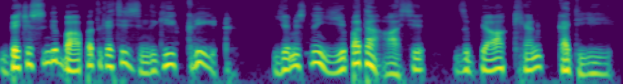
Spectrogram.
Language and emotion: Kashmiri, sad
